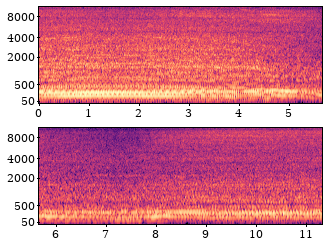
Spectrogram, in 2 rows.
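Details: BMW N57D30 diesel at 325,000 km held at raised revs with uneven misfire-like tapping; chains, injectors and crankshaft pulley new, sound same with or without accessory belt; cause not found.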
